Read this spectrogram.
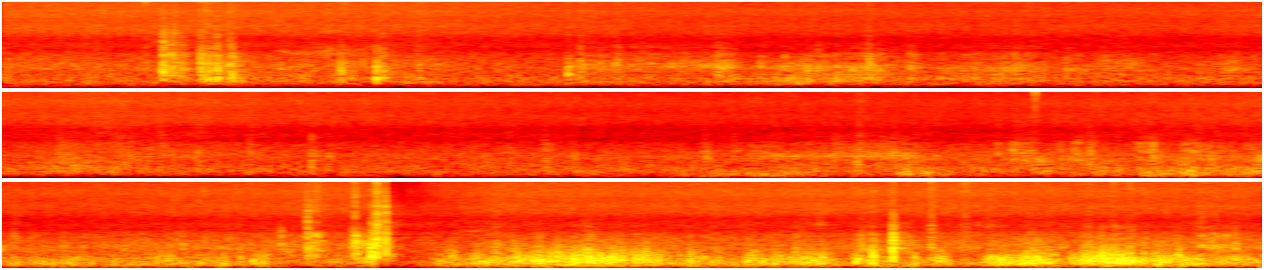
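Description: Skateboard wheels roll and rumble on asphalt.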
